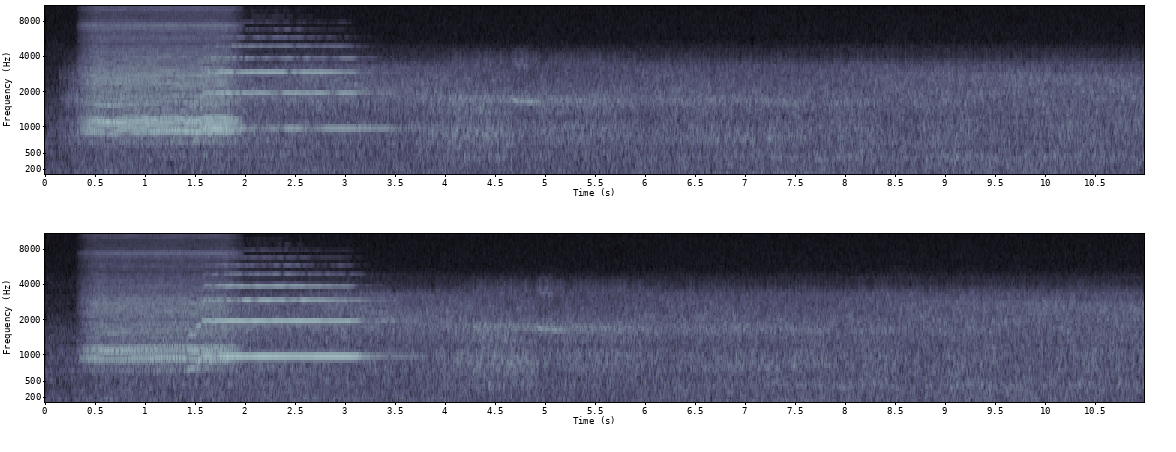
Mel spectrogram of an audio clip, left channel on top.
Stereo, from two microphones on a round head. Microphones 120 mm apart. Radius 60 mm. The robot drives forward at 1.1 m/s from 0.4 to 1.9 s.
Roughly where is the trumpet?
Right.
